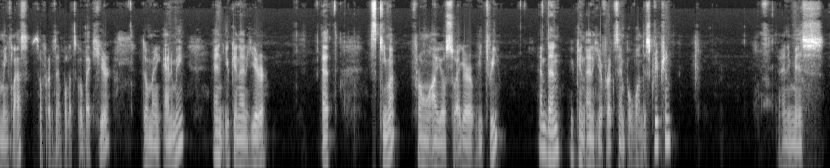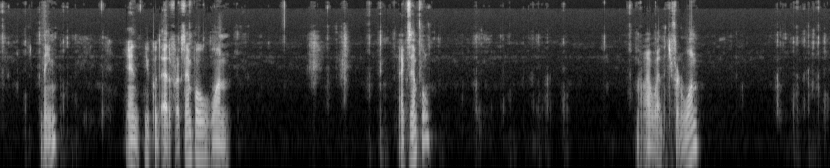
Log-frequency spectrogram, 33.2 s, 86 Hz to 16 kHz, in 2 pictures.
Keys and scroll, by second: 9.9 Return, 21.7 super+z, 24.9 Return.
